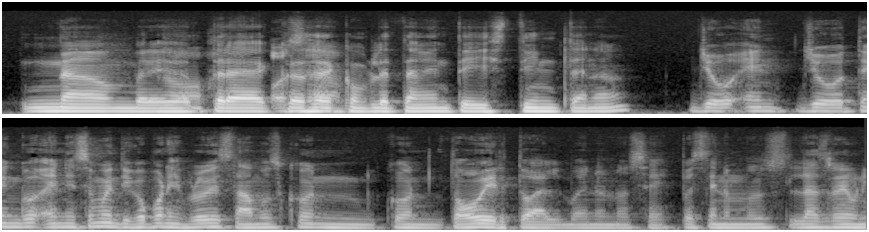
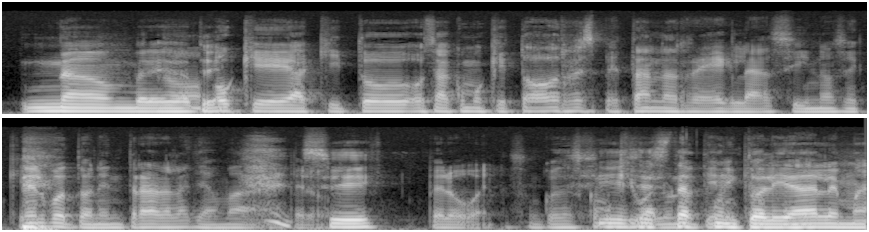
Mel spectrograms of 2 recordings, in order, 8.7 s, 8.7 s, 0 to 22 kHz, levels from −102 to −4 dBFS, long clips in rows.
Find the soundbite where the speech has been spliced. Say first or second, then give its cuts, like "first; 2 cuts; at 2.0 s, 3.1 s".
second; 2 cuts; at 1.0 s, 4.4 s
